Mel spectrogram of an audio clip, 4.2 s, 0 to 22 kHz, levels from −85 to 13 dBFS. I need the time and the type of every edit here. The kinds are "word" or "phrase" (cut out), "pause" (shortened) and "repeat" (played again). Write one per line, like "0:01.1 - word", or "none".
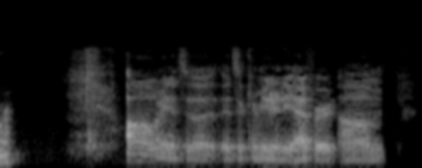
0:01.6 - word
